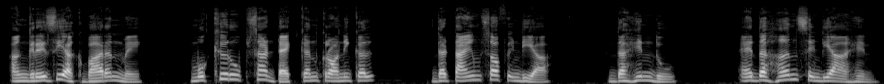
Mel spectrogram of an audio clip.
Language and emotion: Sindhi, neutral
